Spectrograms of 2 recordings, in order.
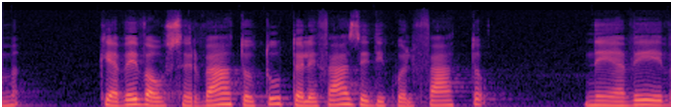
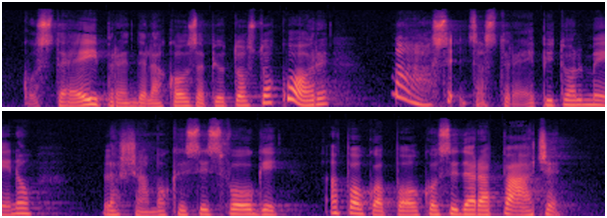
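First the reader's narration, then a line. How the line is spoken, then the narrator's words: Murmuring to oneself. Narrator (Italian): mormorava fra sé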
